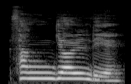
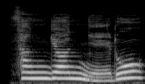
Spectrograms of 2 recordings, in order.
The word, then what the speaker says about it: 상견례: 상견례는 상결례라고 발음하지 않고 상견례로 발음합니다.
